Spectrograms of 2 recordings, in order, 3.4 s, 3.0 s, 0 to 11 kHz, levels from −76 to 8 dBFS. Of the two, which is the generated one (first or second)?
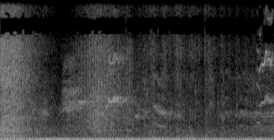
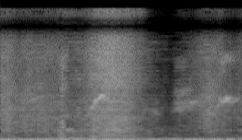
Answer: second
